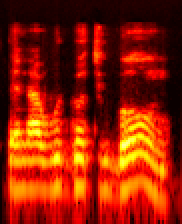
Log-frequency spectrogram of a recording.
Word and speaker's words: Beaune: And if I want to go for a wine trip, then I would go to Beaune. Beaune, it's a beautiful small city. It's the... How do you spell that word?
